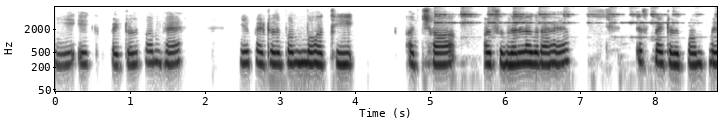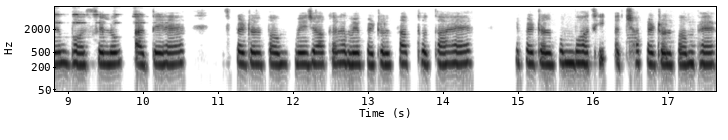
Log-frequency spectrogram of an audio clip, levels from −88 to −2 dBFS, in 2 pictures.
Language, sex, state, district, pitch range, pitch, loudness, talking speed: Hindi, female, Maharashtra, Nagpur, 240-255 Hz, 245 Hz, -19 LUFS, 150 wpm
